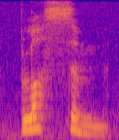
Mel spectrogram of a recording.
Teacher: a pronunciation tip for this one is there is a schwa on the end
